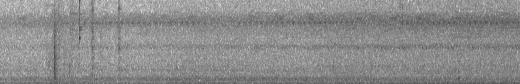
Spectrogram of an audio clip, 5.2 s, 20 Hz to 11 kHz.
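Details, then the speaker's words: IROC-Z Camaro petrol V8 idling in gear at 500–550 rpm (600–650 in neutral): smooth even rumble, normal after high 1100 rpm misfiring idle was traced to the OBD1 scan tool. "500 550 very nice and normal if i put it back in neutral you know it settles in here around 600 or so 650ish"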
